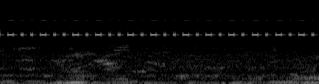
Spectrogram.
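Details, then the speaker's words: Anytek P22+ USB Bluetooth fingerprint padlock, opened, on charge: rapid, steady high-pitched buzzer beeps about eight a second; only a dim light, won't power on or charge properly; owner suspects the battery. "यसमा चाहिँ जुन charge गर्दाखेरि चाहिँ सिर्फ यसमा light मात्रै आउँछ त यो अन चाहिँ हुँदैन। यो आवाज यस्तो आइरहेछ।"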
